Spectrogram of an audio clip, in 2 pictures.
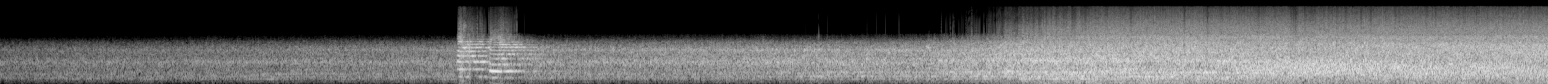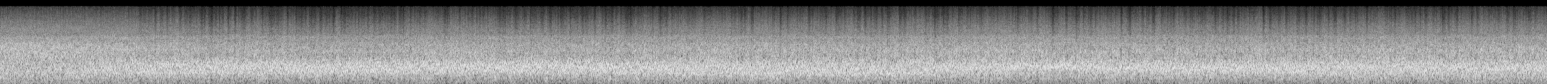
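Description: Class 66 diesel freight locomotive approaching at speed, its noise building, with one short horn blast that drops in pitch at its end about five seconds in. From about ten seconds in comes the loud, steady rush of the locomotive and its car-carrier wagons passing close by at speed.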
